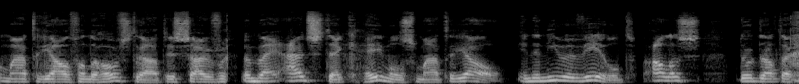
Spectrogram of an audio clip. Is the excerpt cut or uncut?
cut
